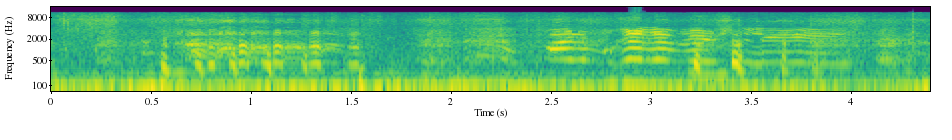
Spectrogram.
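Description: Indistinct human voices: people chattering without clear words.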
